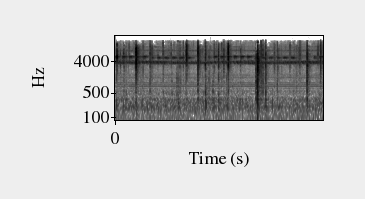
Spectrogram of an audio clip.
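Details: Crickets chirping behind a crackling fire on a deck: a steady high-pitched ringing trill in two thin pitch bands runs throughout, broken by sharp pops and snaps of burning wood every fraction of a second.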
